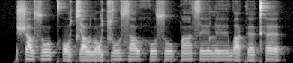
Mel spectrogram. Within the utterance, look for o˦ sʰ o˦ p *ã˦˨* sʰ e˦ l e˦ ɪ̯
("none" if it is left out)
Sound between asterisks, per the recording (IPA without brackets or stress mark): ã˦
